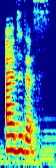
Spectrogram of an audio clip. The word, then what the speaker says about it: Adidas: tout ok en 5 adidas adidas toute assez similaires je sais pas vous me direz adidas adidas je sais que c'est différent en anglais mais en france et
